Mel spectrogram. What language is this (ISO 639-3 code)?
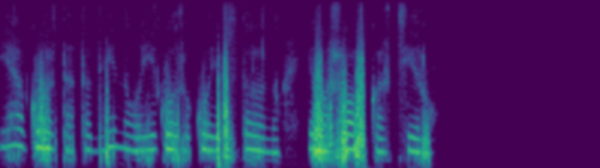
rus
